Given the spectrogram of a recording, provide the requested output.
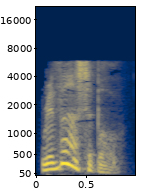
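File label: "reversible", British English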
